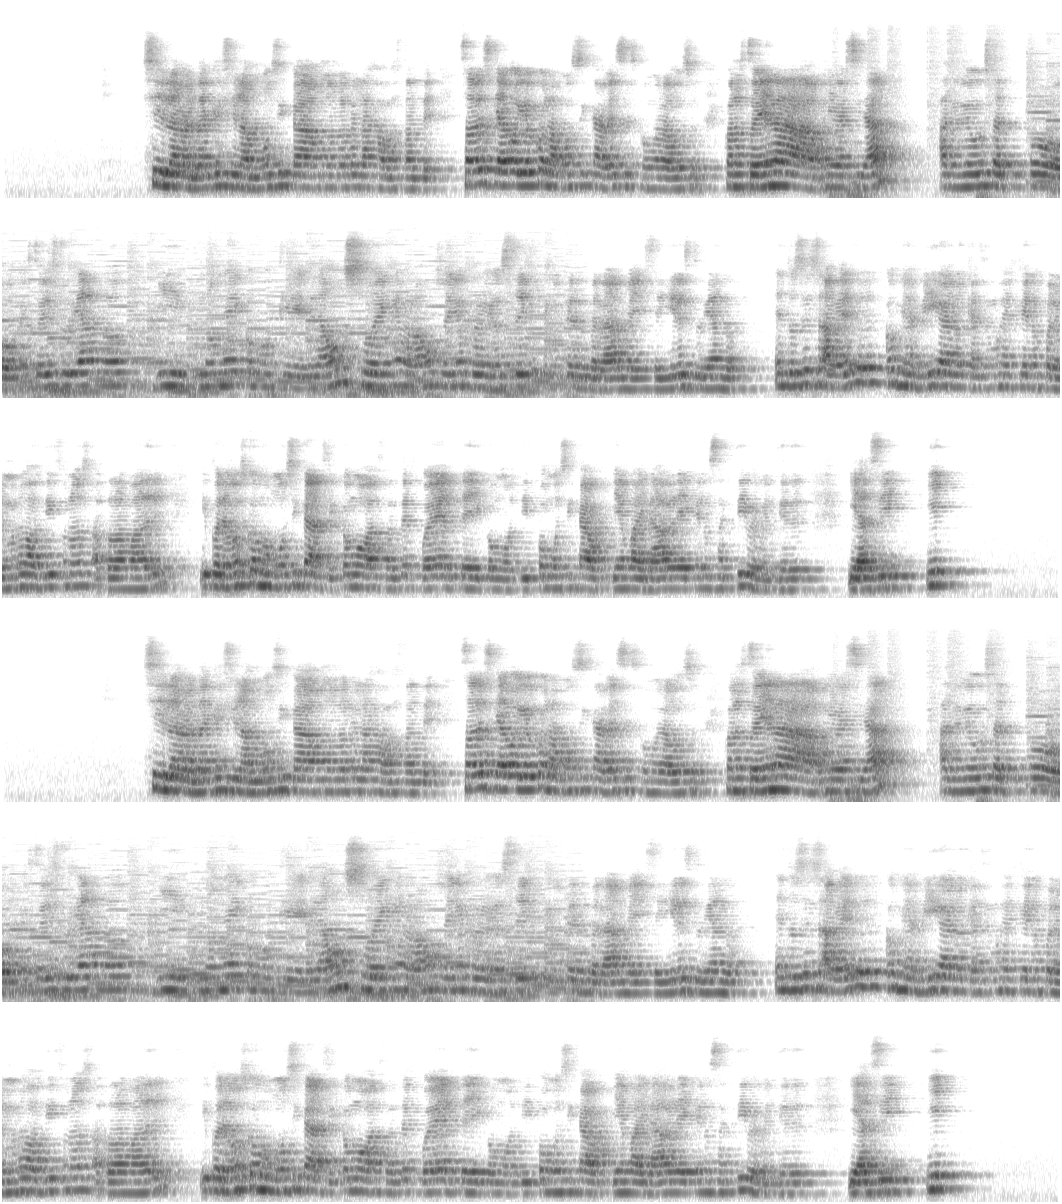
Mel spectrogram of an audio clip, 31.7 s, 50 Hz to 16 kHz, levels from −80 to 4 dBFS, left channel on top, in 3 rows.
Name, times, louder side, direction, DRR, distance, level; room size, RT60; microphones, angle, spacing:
voice 1, 1.4-4.3 4.6-8.9 9.4-17.9 18.3-22.8 23.1-30.5, left 2 dB, 25° left, -3 dB, 0.8 m, -29 dB
sound 1, 8.2-9.0 9.2-16.4, equal, ahead, 2.4 m, -39 dB
5.9 x 3.9 x 4.2 m, 0.76 s
head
